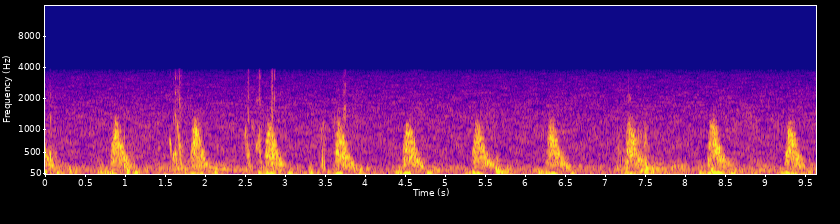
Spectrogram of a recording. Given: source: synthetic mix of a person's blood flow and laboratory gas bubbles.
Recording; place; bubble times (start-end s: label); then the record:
Doppler ultrasound of blood flow; subclavian vein
0.03-0.18 s: bubbles
0.95-1.15 s: bubbles
1.54-1.76 s: bubbles
2.48-2.91 s: bubbles
3.42-3.54 s: bubbles
3.59-3.86 s: bubbles
4.58-4.66 s: bubbles
7.10-7.58 s: bubbles
From the record:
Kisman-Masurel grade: 122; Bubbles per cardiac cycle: 1 to 2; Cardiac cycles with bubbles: 10 to 50%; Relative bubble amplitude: moderate (0.250 to 0.450); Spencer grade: 2 (many but less than half of the cardiac periods contain bubble signals, singularly or in groups); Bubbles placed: anywhere in the cardiac cycle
